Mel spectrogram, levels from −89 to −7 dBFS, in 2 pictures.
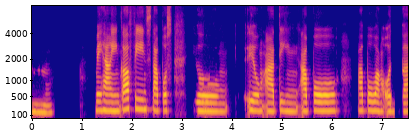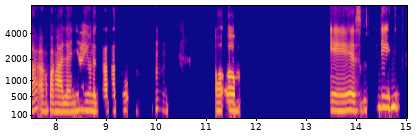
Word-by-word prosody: Mm, 155 -2 -6 0.8
may 190 -1 0
hanging 185 -2 +3
coffins, 215 +1 +3
tapos 185 -1 -1 0.4
'yong 175 -2 0 0.3
'yong 185 -2 0
ating 175 0 -1
Apo 185 0 +2 0.4
Apo 190 0 -1
Wang 180 -2 +2
Od 175 0 -1 0.2
ba 180 +5 -1
ang 175 +1 -5
pangalan 170 -1 0
niya, 190 +2 -2
'yong 190 -1 -1
nag-tatattoo? 175 +2 -4 0.5
Hmm. 205 -4 -14 1.0
Oo. 190 +1 +3 1.8
Yes. 185 0 +2
Gus 200 - -8 0.2
hindi 255 -1 +2
rin 270 0 +1
185 Hz, 95 wpm, -21 LUFS, 175-190 Hz, 1.8 s, hanging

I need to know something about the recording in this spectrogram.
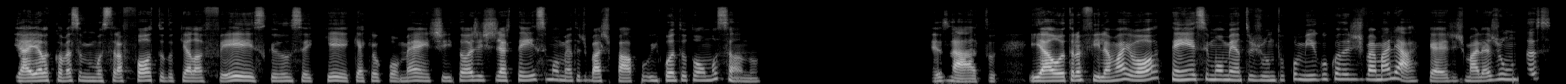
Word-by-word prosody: e 165 - -2
aí 155 +1 +8
ela 175 +1 +5
começa 175 +1 -3
a - - -8
me 165 - -7
mostrar 165 -1 -1
foto 180 +1 0
do 160 0 -12
que 160 - -4
ela 155 0 +2
fez, 175 +2 +2
que 165 - -7
não 165 +1 -7
sei 160 -1 -4
o - - -25
quê, 175 -3 -1
quer 160 -1 -5
que 160 - -15
eu 160 - -7
comente, 165 +1 -2
então 180 +3 -3
a 185 - +3
gente 195 0 -4
já 185 -2 +3
tem 190 +2 -2
esse 230 +1 -2
momento 190 -4 -6
de 185 - -15
bate-papo 160 0 -1
enquanto 185 +2 -2
eu 195 - -6
tô 200 - -6
almoçando. 185 - -4 1.7
Exato. 150 -3 +1 0.3
E 165 +1 +2
a 165 +1 +10
outra 180 +3 +3
filha 180 -4 0
maior 215 - +4
tem 215 0 +5
esse 230 +1 -1
momento 210 -2 -1
junto 195 +1 -8
comigo 225 +1 -6
quando 245 -1 -5
a - - -3
gente 230 -1 -7
vai 220 -1 +2
malhar, 220 - +2
que 170 - -3
aí 150 -1 +3
a - - -2
gente 160 +2 -12
malha 165 +3 +1
juntas. 235 +2 -6
180 Hz, 215 wpm, -24 LUFS, 160-205 Hz, 1.7 s, a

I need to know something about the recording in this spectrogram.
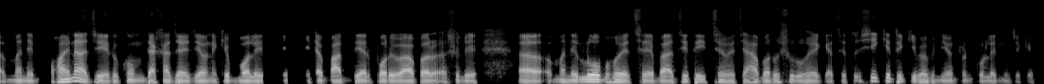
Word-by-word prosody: মানে 95 -1 0 0.3
হয় 115 +1 +6
না 155 - +7
যে - - -2
এরকম 95 +3 -2 0.2
দেখা 95 +2 +1
যায় 90 -2 +4
যে - - +1
অনেকে 85 +2 -2
বলে 90 0 +3 0.2
যে - - -14 0.2
এটা - - -1
বাদ 95 0 +3
দেওয়ার 95 -2 +2
পরেও 90 -1 +3
আবার 90 +1 +1 0.2
আসলে 90 - -4 0.5
আ - - +4 0.3
মানে 100 -1 0
লোভ 110 -2 +9
হয়েছে 100 -2 +2 0.2
বা 90 - +4
যেতে 100 +1 -1
ইচ্ছা 100 - -7
হয়েছে, 95 0 -4
আবারও 100 0 -1
শুরু 100 -3 -2
হয়ে 90 -2 -1
গেছে। - - -9
তো - - -11
সেক্ষেত্রে 150 -6 -1
কিভাবে 95 -3 -1
নিয়ন্ত্রণ 90 -1 -6
করলেন 85 +1 -6
নিজেকে? - - -18
95 Hz, 200 wpm, -23 LUFS, 90-100 Hz, 0.5 s, লোভ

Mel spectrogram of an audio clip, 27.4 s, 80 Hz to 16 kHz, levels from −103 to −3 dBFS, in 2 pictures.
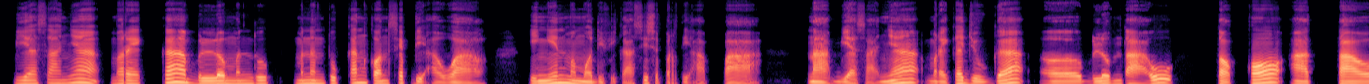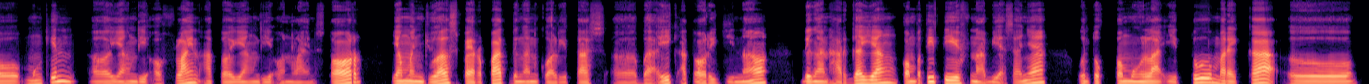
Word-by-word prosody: Biasanya 135 +3 -2
mereka 130 +8 +2
belum 120 -2 +2
mentu 125 +2 -3 0.2
menentukan 130 +4 -2
konsep 120 +1 -1
di 110 - -5
awal, 95 -1 -3 0.5
ingin 125 +7 +3
memodifikasi 100 - -3
seperti 130 - -10
apa. 90 -3 -6 0.5
Nah 100 -2 +3
biasanya 100 - 0
mereka 110 +2 -1
juga, 120 +7 +2 0.2
eee, 110 -1 0
belum 115 +2 -1
tahu 140 +12 +2 0.4
toko 160 +6 +5
atau 110 0 +2
mungkin, 190 - -1 0.2
eee, 105 0 -5
yang 105 0 -4
di 100 - -4
offline 125 +7 -1
atau 110 -2 -7
yang 100 0 -4
di 100 0 -9
online 95 -2 -11
store 155 - +4 0.3
yang 115 - +4
menjual 110 +8 +3
spare 100 -6 -1
part 145 +7 +4
dengan 105 -2 -4
kualitas, 95 +1 -6
eee, 95 0 -10
baik 100 +8 -2
atau 100 +1 -3
original 105 - -1 0.3
dengan 105 -1 +2
harga 100 +5 0
yang 145 +2 +4
kompetitif, 130 - +2
nah 95 -3 -2
biasanya 110 - -1 0.3
untuk 110 -1 -5
pemula 105 -1 +2
itu 160 - +2
mereka, 140 +5 +3 0.2
eee 110 0 +2
110 Hz, 115 wpm, -24 LUFS, 100-130 Hz, 0.5 s, toko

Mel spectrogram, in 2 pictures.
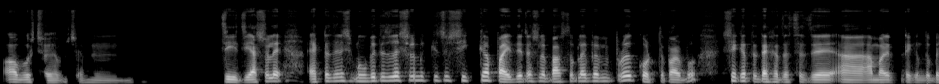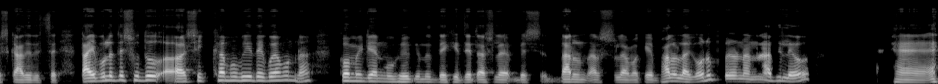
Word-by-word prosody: অবশ্যই, 110 -3 -3
অবশ্যই। 95 +2 -16
হুম। 95 -1 -15 1.1
জি, 120 - +3
জি, 110 - -2
আসলে 150 +6 +1 0.4
একটা 125 +5 -3
জিনিস 165 0 -3
movie 150 +3 +1
তে 175 - -3
যদি 185 - +5
আসলে 190 +1 -4
আমি 190 - -6
কিছু 190 +1 -6
শিক্ষা 185 +1 +1
পাই 115 - +8
যেটা 135 - +1
আসলে 150 0 -3
বাস্তব 130 +2 0
life 155 - +2
এ - - +6
আমি 155 -1 -9
প্রয়োগ 200 +2 +4
করতে - - -2
পারব - - +2 0.4
সেক্ষেত্রে 165 -6 0
দেখা 125 -1 0
যাচ্ছে 115 0 -7
যে 110 - +4 0.3
আ - - +3 0.2
আমার 105 0 +1 0.2
এটা - - -6
কিন্তু 100 -2 -7
বেশ 105 - -6
কাজে 105 0 +2
দিচ্ছে। 100 - -7 0.3
তাই 145 +1 +10
বলে 185 +2 +3
যে - - +4
শুধু 195 0 +3 0.3
আ - - +9
শিক্ষা 170 +3 +2
movie 180 +1 +2
ই - - -8
দেখব 180 0 +1
এমন 200 +1 -4
না। 140 - 0 0.4
comedian 155 -3 +3
movie 125 0 0
ও - - -3
কিন্তু 120 -1 -5
দেখি 110 +2 -1
যেটা 115 - -1
আসলে 110 0 -3 0.2
বেশ 110 - -6 0.3
দারুণ 115 -1 +3
আসলে 110 +1 -6
আমাকে 105 +1 -6 0.2
ভালো 145 +2 +5
লাগে। 120 0 +3
অনুপ্রেরণা 140 - -1 0.2
না - - +4
দিলেও 150 -4 +2 0.9
হ্যাঁ। 105 -3 0
140 Hz, 205 wpm, -23 LUFS, 110-170 Hz, 1.1 s, তাই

